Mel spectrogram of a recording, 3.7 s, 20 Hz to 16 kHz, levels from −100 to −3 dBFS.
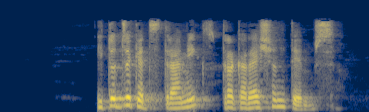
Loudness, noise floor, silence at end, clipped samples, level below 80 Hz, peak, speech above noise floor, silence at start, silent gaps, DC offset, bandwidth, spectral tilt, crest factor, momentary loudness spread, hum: -18 LUFS; -53 dBFS; 0.35 s; under 0.1%; -62 dBFS; -2 dBFS; 35 dB; 1 s; none; under 0.1%; 8.4 kHz; -3.5 dB/octave; 18 dB; 10 LU; none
